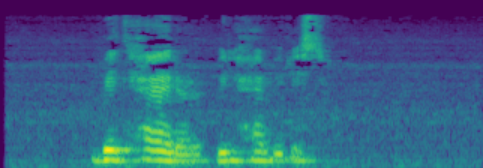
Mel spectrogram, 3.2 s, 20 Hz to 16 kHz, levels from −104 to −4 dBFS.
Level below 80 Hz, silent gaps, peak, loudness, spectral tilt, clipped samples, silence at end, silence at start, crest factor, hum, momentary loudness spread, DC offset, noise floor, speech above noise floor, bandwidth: -54 dBFS; none; 0 dBFS; -19 LUFS; -5.5 dB/octave; under 0.1%; 1.1 s; 0.6 s; 20 dB; none; 14 LU; under 0.1%; -54 dBFS; 36 dB; 11.5 kHz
